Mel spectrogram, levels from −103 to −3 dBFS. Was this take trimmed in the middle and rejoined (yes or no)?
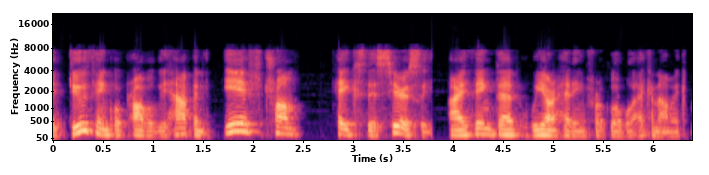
yes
